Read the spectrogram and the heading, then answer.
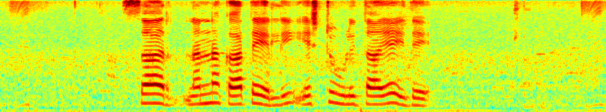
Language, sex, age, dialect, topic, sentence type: Kannada, female, 31-35, Central, banking, question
